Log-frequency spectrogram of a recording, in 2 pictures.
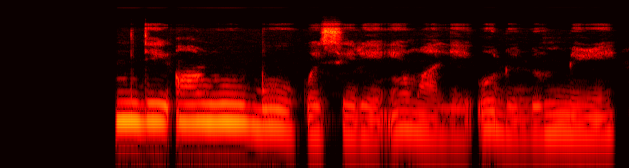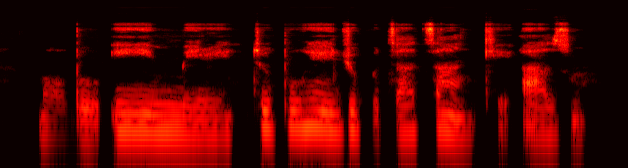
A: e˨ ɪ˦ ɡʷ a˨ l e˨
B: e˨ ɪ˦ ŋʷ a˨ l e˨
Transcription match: B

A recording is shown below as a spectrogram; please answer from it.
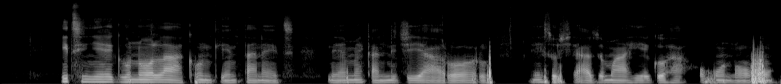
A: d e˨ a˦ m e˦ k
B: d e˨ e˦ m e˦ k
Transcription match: B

